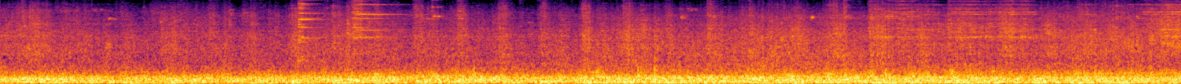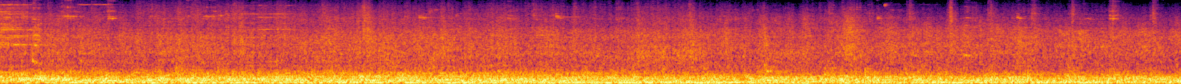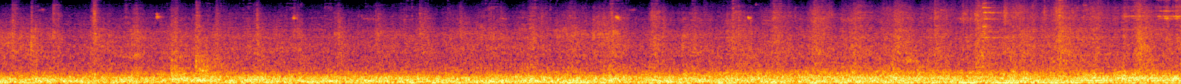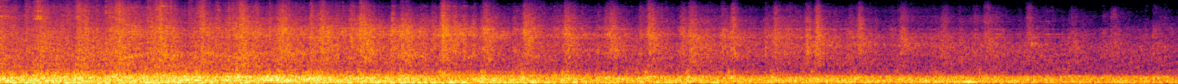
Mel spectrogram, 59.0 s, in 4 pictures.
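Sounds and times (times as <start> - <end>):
freight train rumbling past: 0.0 - 59.0
wheels clacking over rail joints: 0.0 - 59.0
high-pitched wheel squeals: 14.2 - 16.2.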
